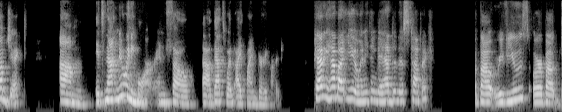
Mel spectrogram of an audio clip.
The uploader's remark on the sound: Last Monday's Zoom podcast with Beaverdale Books folks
